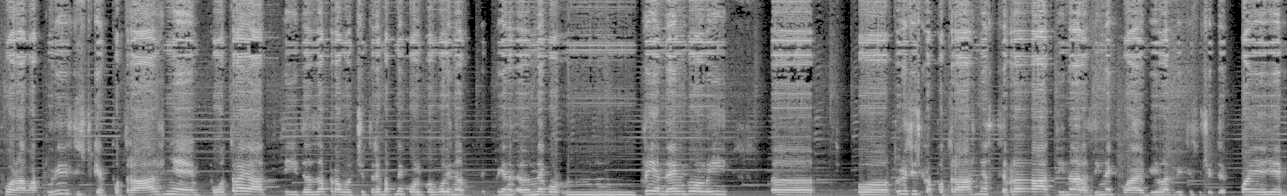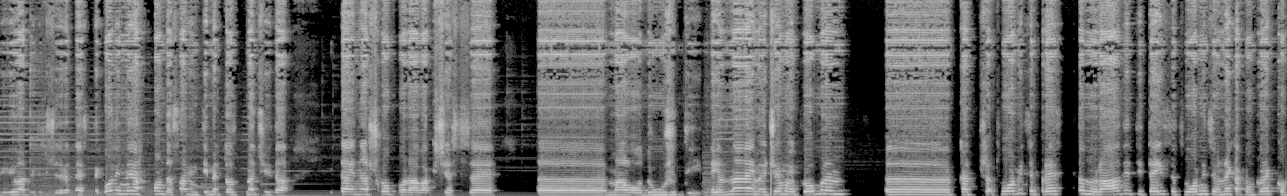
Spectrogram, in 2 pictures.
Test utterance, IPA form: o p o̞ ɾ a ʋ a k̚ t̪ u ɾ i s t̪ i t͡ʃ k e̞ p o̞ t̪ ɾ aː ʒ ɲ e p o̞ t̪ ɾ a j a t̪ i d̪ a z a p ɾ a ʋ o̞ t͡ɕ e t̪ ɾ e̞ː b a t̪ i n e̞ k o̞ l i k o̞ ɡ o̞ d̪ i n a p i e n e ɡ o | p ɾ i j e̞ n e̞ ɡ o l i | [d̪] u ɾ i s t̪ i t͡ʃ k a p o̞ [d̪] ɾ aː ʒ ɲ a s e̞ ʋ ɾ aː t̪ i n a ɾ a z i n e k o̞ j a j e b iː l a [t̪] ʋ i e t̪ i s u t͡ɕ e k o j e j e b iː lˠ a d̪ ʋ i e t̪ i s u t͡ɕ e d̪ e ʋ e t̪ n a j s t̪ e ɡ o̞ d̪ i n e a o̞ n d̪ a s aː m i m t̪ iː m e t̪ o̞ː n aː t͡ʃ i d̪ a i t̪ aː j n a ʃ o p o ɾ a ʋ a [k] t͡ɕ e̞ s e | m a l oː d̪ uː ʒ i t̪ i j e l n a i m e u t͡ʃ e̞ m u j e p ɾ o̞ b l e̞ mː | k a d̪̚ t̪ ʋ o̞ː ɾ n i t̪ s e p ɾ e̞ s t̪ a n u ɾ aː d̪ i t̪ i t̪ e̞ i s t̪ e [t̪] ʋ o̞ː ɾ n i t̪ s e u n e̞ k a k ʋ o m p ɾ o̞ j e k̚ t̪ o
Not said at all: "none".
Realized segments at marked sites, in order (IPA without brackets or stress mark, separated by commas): t̪, t̪, d̪, k, t̪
